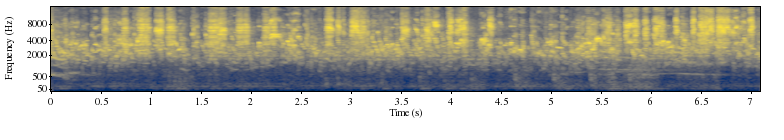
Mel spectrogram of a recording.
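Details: Budgerigars chirping in the morning: a dense, continuous flock chatter of quick warbled chirps and squawky notes, steady throughout with no pauses.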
